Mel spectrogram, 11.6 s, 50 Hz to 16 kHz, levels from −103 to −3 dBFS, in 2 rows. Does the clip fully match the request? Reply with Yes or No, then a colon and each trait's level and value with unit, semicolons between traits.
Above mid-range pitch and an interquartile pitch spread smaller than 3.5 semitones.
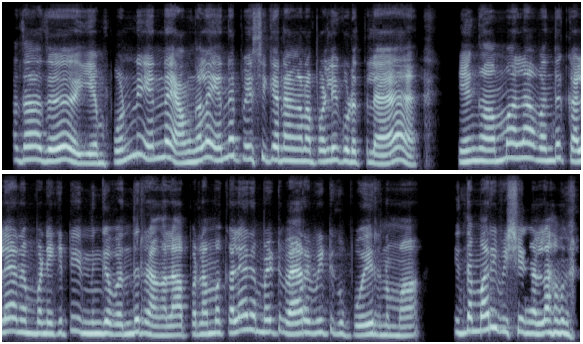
Yes: very high, 255 Hz; average, 3.1 semitones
